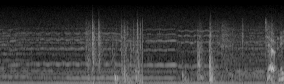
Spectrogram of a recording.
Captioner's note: door clicks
